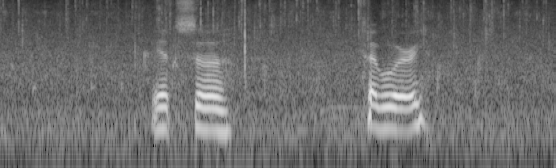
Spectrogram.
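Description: Steady patter of rain at dawn on a February morning, a soft continuous hiss filling the background while someone speaks a few short phrases over it.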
